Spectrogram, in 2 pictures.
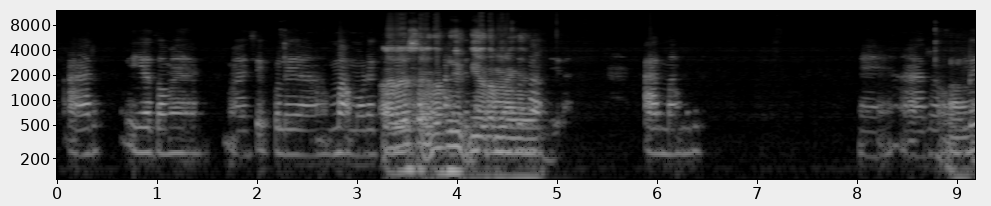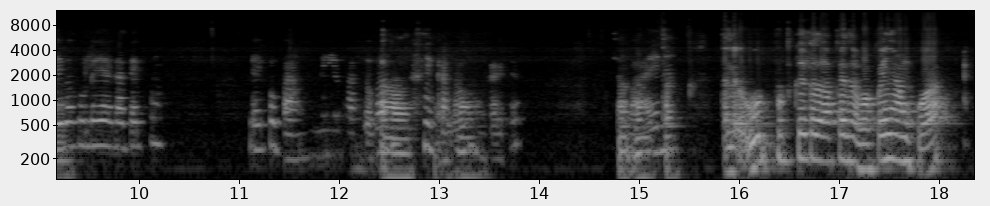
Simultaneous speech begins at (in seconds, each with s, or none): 3.3 s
